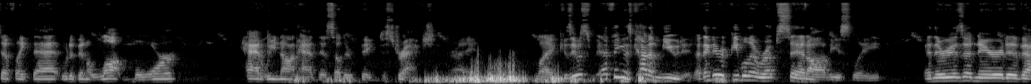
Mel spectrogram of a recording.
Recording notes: It's another patio show! Sorry about the sound quality!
